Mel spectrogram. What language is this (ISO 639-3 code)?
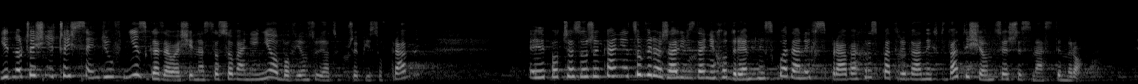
pol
